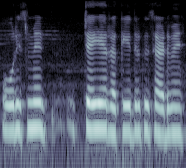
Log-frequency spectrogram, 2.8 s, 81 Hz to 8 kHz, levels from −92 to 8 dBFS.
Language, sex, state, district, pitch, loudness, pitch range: Hindi, female, Rajasthan, Jaipur, 225 Hz, -15 LUFS, 220-240 Hz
